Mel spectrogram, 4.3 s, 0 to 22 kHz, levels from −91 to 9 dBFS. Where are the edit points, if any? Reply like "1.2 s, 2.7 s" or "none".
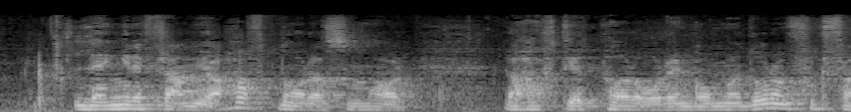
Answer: none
